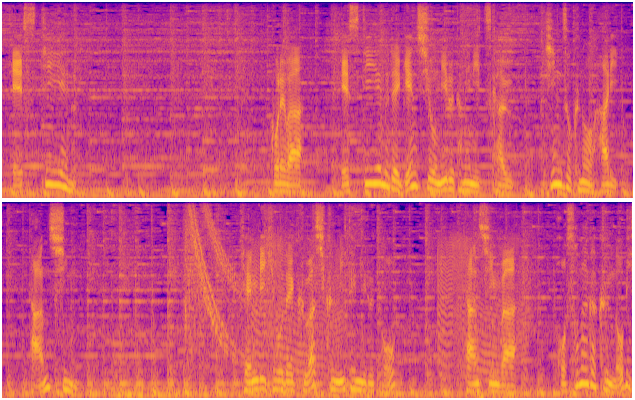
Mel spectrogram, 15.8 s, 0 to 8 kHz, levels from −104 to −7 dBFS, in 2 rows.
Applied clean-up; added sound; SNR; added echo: none; Fart; 12 dB; none.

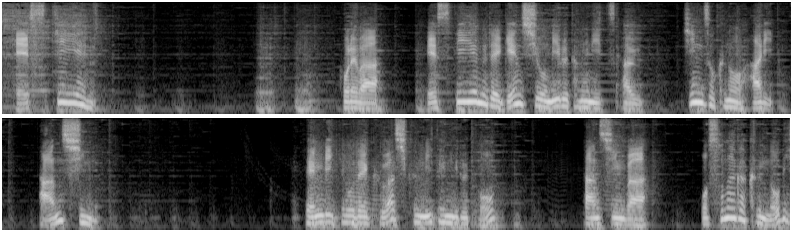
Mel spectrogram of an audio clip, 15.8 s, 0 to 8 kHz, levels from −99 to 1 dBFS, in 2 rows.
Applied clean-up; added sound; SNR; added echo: neural mask model RNNoise.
